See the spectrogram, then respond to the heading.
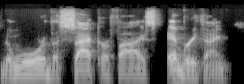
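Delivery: plain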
